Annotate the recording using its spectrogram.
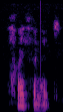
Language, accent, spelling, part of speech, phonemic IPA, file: English, Southern England, hyphenate, verb, /ˈhaɪf(ə)ˌneɪt/, LL-Q1860 (eng)-hyphenate.wav
- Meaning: 1. to break a word at the end of a line according to the hyphenation rules by adding a hyphen on the end of the line 2. to join words or syllables with a hyphen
